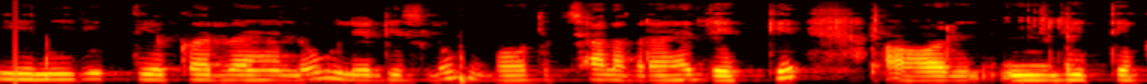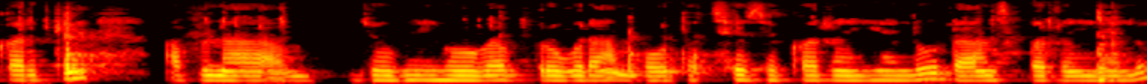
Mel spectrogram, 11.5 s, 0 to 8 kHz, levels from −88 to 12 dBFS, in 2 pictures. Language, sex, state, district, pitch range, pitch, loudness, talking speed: Hindi, female, Bihar, Purnia, 160-175 Hz, 165 Hz, -24 LUFS, 190 wpm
